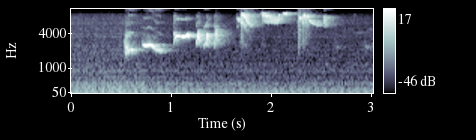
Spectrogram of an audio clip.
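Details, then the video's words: Rapid, unbroken warbling from an orange-headed thrush singing continuously: slurred whistles dropping and rising, then very high piercing notes, each phrase flowing into the next against a soft background hum. "Anis kembang gacor ngerol"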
